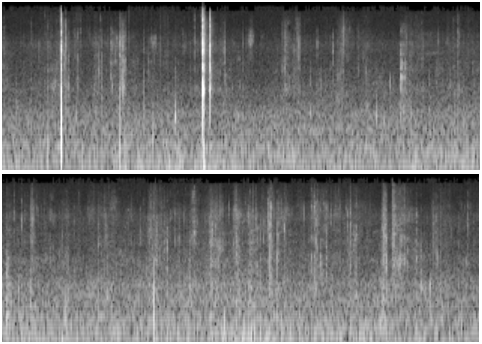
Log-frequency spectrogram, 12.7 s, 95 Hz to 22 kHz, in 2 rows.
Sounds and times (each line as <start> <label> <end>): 0.0 Squelchy Twigs 12.7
